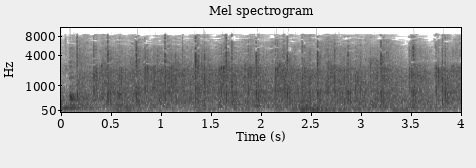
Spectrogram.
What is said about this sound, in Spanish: ¿Cuántos dan un aplauso a la palabra del Señor?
